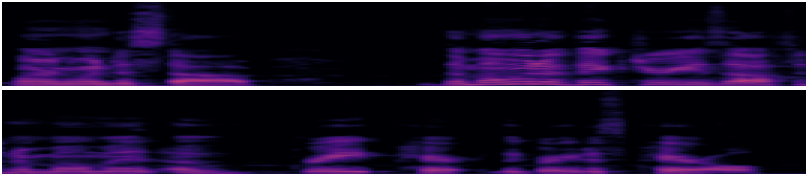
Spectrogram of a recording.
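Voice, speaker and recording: A woman's voice: mid-range voice, no echo. Wry woman co-host behind a mask. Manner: wry, playful, chimes in with jokes. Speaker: podcast co-host. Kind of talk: casual chat, reading aloud. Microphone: speaking through a mask.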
